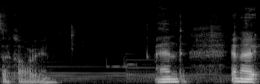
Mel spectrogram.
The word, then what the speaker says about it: Zakharyan: by the name of zacalian i think it's known to pronounce zakarian and you know it's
